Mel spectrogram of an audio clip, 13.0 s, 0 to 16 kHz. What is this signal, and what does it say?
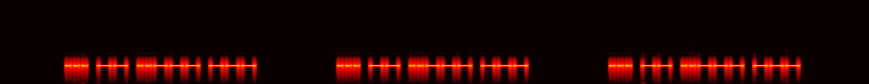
Morse code, heard as a keyed tone, about 21 wpm, 700 Hz. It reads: SM2O SM2O SM2O
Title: DXCC-100 Call Signs - 4 Characters - Repeated 3x - 20wpm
